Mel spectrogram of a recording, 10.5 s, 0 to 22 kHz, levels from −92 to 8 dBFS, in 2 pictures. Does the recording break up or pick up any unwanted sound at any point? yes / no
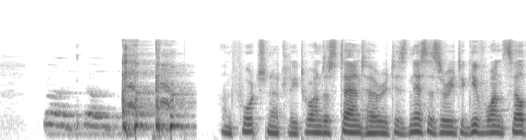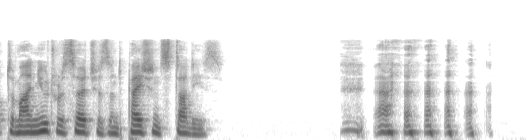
yes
